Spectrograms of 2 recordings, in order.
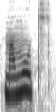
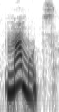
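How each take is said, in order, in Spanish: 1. El acento está en la última sílaba. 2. El acento está en la primera sílaba. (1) "dices mamuts. Por lo tanto es una palabra acentuada en la sílaba muts" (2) "Tú no dices mamuts"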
